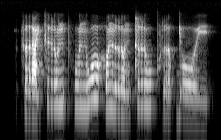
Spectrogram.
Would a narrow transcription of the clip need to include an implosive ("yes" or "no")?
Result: no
